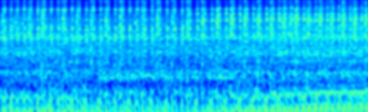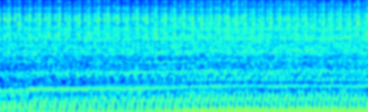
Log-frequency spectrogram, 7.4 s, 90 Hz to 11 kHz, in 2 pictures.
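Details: Craftsman push mower with a Briggs 550EX engine, started on first pull with the choke flap not moving: it chugs at fast idle with an uneven, lumpy beat that settles and rises slightly. It runs better than before, but the owner suspects something strange in the carburetor.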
